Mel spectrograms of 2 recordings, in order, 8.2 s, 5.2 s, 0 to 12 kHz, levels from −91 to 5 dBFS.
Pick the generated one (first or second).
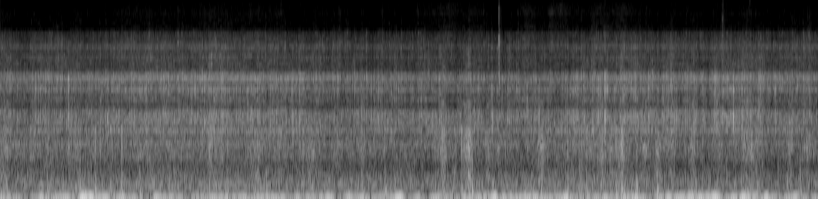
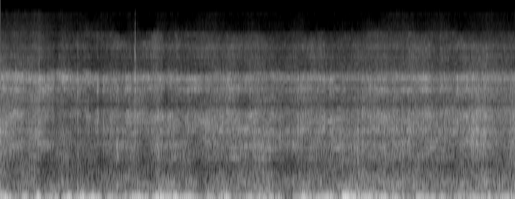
second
